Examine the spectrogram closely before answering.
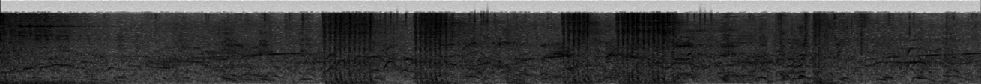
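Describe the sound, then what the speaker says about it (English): Machine-gun fire rattles in dense, continuous bursts in the Resident Evil Requiem survival mini game, loud and sustained over heavy game noise, with short pauses between volleys. "The machine gun."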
